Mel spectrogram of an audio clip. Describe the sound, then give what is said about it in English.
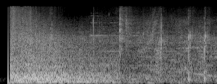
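Sharp bangs of flashbang grenades and tear gas launched by police into a crowd of protesters at a justice center, a dense, loud burst of noise with a few sharp cracks that stays intense throughout. “The Portland police arrived a little bit later and began showering the crowd with tear gas and flashbang grenades.”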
